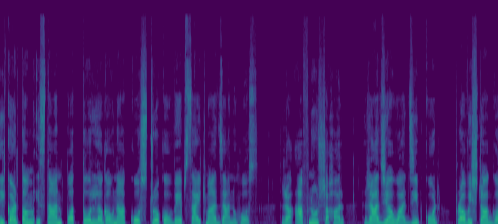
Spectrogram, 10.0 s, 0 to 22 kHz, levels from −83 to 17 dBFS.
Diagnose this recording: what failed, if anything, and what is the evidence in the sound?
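Nothing failed, and the sound gives no evidence of a fault at any stage of the recording chain.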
